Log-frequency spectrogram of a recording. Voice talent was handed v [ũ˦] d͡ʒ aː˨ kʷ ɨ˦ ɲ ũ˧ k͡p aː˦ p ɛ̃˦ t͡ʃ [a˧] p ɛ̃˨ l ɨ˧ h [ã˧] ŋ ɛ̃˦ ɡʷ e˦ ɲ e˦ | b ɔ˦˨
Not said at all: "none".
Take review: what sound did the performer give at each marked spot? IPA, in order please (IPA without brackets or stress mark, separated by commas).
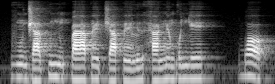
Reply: ũ˧, a˧, a˧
